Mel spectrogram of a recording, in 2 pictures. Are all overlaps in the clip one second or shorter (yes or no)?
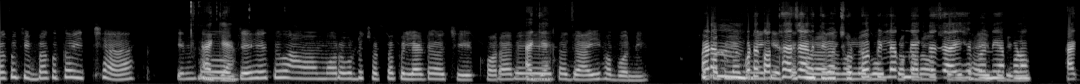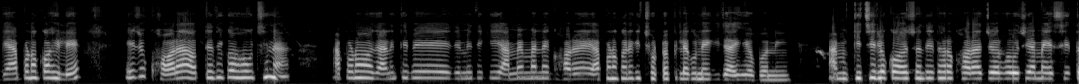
no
